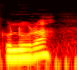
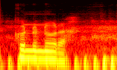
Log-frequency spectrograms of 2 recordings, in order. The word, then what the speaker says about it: Kununurra: I think everyone was saying Kununurra. The way I'm reading it is Kununurra, because that's how it is spelled.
